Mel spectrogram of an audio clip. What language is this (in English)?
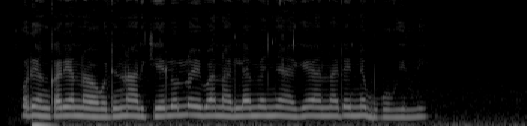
Masai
